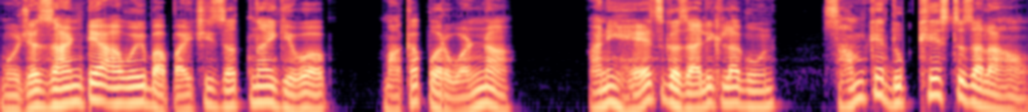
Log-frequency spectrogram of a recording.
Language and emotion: Goan Konkani, sad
